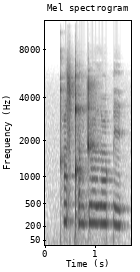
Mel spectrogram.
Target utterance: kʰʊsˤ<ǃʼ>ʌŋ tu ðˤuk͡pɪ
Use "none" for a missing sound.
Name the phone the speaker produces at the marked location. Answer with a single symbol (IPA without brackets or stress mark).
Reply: ǃʼ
